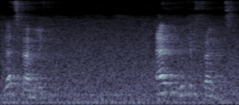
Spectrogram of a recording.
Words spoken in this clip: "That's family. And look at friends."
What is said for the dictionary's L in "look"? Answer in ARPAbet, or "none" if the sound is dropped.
W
